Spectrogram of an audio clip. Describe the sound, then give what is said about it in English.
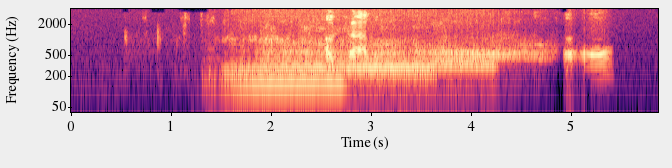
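A car drives down the street with a steady humming engine tone that shifts pitch in a few steps as it passes. Voices are briefly heard near the end. “Look at that car driving down the street.”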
